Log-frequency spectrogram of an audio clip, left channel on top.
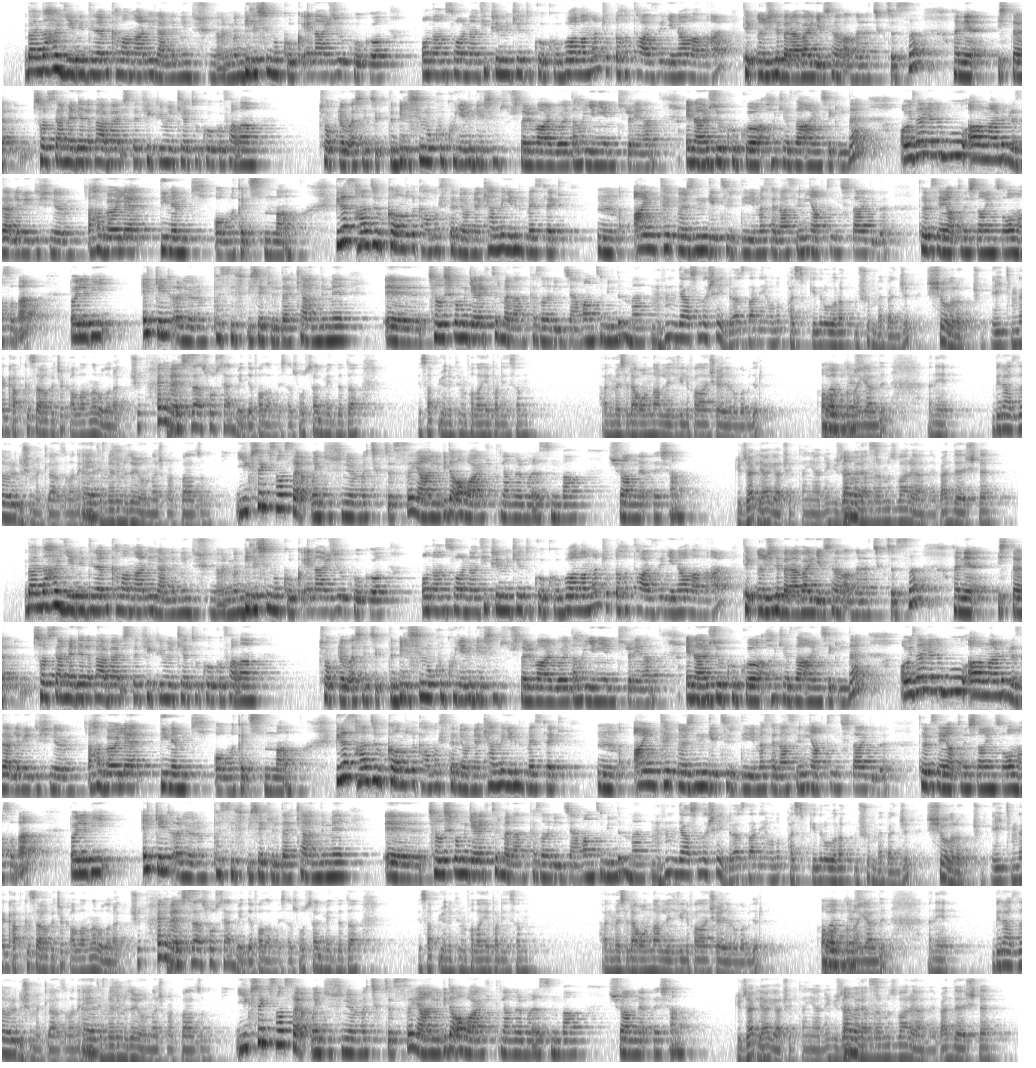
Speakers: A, on the left; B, in the centre.
A: Ben daha yeni dinamik alanlarda ilerlemeyi düşünüyorum. Yani bilişim hukuku, enerji hukuku, ondan sonra fikri mülkiyet hukuku. Bu alanlar çok daha taze, yeni alanlar. Teknolojiyle beraber gelişen alanlar açıkçası. Hani işte sosyal medyayla beraber işte fikri mülkiyet hukuku falan çok revaşa çıktı. Bilişim hukuku, yeni bilişim suçları var böyle daha yeni yeni türeyen. Enerji hukuku hakeza aynı şekilde. O yüzden yani bu alanlarda biraz ilerlemeyi düşünüyorum. Daha böyle dinamik olmak açısından. Bir de sadece hukuk alanında da kalmak istemiyorum ya. Kendime yeni bir meslek, ım, aynı teknolojinin getirdiği mesela senin yaptığın işler gibi. Tabii senin yaptığın işin aynısı olmasa da böyle bir ek gelir arıyorum pasif bir şekilde kendimi e, çalışmamı gerektirmeden kazanabileceğim. Anlatabildim mi?
B: Hı hı. Ya aslında şey biraz da hani onu pasif gelir olarak düşünme bence. Şey olarak düşün. Eğitimine katkı sağlayacak alanlar olarak düşün. Hani
A: Evet,
B: mesela sosyal medya falan mesela sosyal medyada hesap yönetimi falan yapan insan hani mesela onlarla ilgili falan şeyler olabilir.
A: olabilir.
B: O aklıma geldi. Hani biraz da öyle düşünmek lazım. Hani eğitimlerimize
A: Evet.
B: yoğunlaşmak lazım.
A: Yüksek lisans da yapmayı düşünüyorum açıkçası. Yani bir de o var planlarım arasında şu an netleşen.
B: Güzel ya gerçekten yani güzel
A: Evet.
B: planlarımız var yani. Ben de işte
